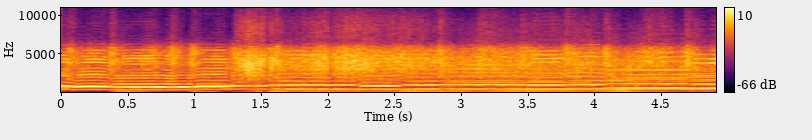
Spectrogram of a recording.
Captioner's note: water splashes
